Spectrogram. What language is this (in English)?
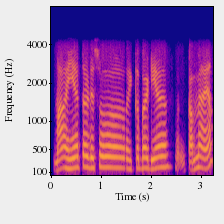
Sindhi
